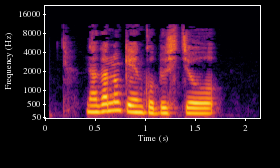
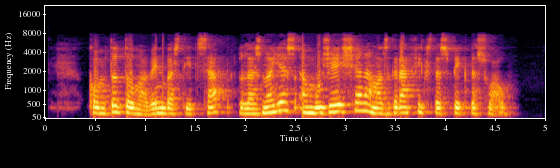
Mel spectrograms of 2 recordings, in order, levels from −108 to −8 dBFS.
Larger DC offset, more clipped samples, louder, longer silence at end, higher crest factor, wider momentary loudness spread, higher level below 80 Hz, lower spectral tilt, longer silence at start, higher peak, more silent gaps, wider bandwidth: neither; neither; second, -22 LUFS vs -15 LUFS; about the same, 0.5 s vs 0.4 s; about the same, 16 dB vs 14 dB; second, 6 LU vs 9 LU; second, -68 dBFS vs -54 dBFS; about the same, -5.5 dB/octave vs -6.5 dB/octave; about the same, 0.4 s vs 0.45 s; second, -6 dBFS vs -2 dBFS; neither; first, 11 kHz vs 7.8 kHz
